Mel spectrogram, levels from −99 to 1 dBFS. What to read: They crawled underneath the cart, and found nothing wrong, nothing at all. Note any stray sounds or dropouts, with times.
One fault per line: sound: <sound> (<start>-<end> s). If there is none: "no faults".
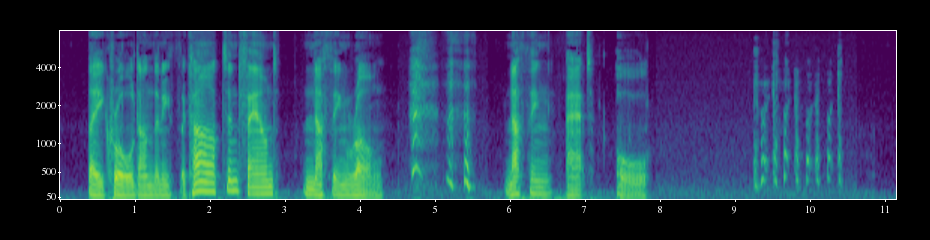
sound: laugh (4.6-5.6 s)
sound: cough (9.2-10.5 s)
